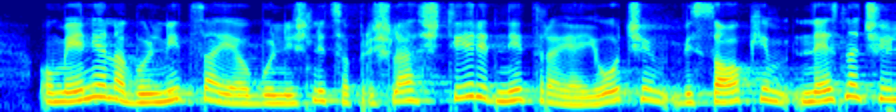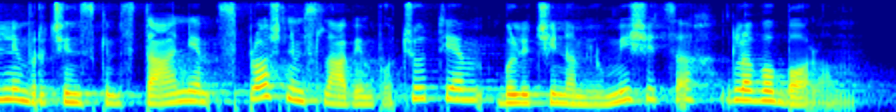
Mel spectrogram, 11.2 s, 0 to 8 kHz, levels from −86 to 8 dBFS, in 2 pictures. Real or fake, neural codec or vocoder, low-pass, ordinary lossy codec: real; none; 7.2 kHz; none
